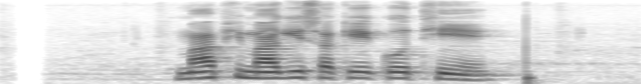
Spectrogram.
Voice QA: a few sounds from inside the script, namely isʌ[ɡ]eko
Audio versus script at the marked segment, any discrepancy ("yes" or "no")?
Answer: yes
